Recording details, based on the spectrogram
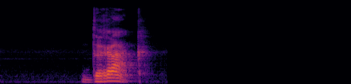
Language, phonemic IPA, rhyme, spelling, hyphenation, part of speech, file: Dutch, /draːk/, -aːk, draak, draak, noun, Nl-draak.ogg
- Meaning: 1. dragon (a mythical reptilian or serpentine creature) 2. hag, shrew, bitch (unpleasant, unattractive woman) 3. Something formidable and very dangerous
